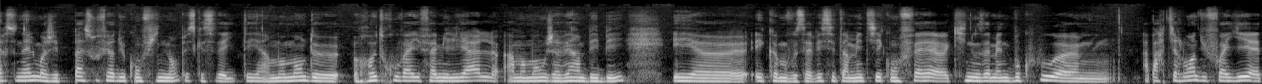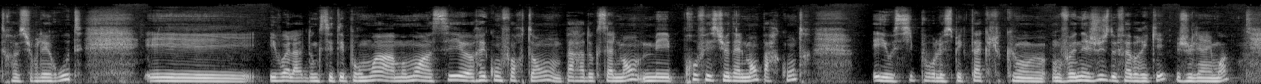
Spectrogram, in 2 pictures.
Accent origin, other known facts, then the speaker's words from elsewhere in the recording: French Polynesia; also born or lived in Nantes / Saint-Étienne / Paris suburbs; je vis depuis 10 ans en banlieue parisienne. Mais avant cela, j'ai fait mes études à Saint-Étienne. Avant cela, je suis née à Nantes. Je suis bretonne de cœur. Mais aussi avant cela, j'ai grandi en Polynésie française.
